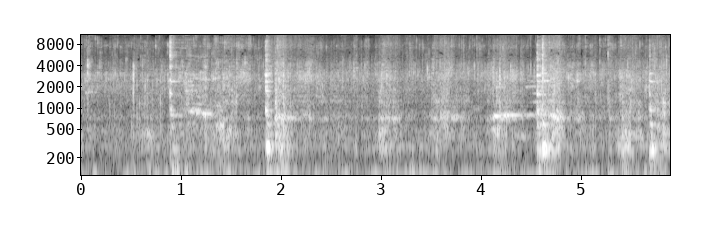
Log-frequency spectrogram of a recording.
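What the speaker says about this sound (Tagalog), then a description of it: "Ihalo na natin guys." Pork adobo sizzling and frying in a pan while a spatula stirs it, with steady close frying hiss and periodic scraping strokes, fairly quiet overall.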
